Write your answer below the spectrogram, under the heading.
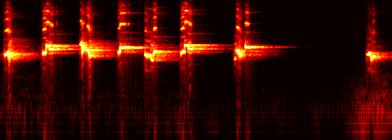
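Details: Sooty-headed bulbul in energetic long-running song used as a lure to make another bulbul sing back: short, bright whistled notes near two kilohertz, each with a sharp clicky onset, about seven in quick succession, then a pause and one more note.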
